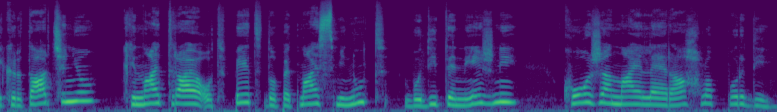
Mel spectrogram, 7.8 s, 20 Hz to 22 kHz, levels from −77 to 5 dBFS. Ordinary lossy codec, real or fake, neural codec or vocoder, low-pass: none; fake; vocoder, 44.1 kHz, 128 mel bands, Pupu-Vocoder; none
